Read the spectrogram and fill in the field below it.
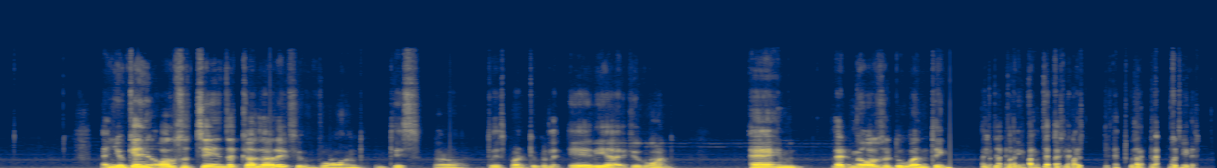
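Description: A man speaks calmly and close to a microphone.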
